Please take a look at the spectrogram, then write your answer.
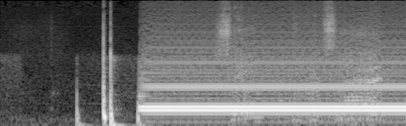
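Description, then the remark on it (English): A call-in phone line to the Media Mink show hangs up: a couple of sharp clicks, then a loud, steady electronic tone that drones without a break to the end. “No, you can hear it hanging up before it starts.”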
